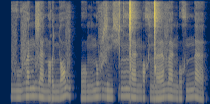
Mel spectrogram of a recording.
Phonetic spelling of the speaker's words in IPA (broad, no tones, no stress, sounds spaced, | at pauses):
v u v æ ŋ ɮ æ n ɒ ɾ ɒ ɲ ɒ v | o ŋ n o v ɮ i ç ɒ ŋ ŋ͡ǀ æ ŋ ɒ x ŋ͡ǀ æ v æ ŋ o x nː æ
